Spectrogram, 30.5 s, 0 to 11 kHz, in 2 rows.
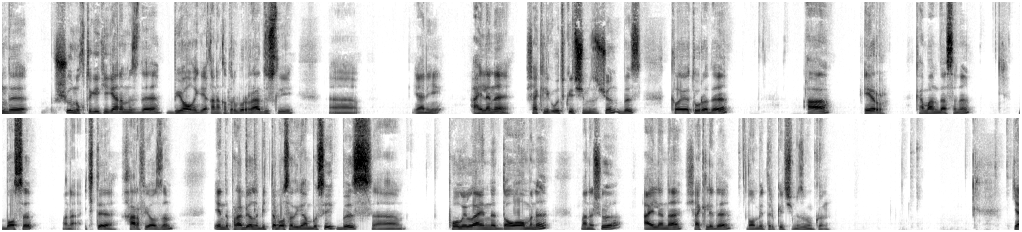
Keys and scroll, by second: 11.4 a.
